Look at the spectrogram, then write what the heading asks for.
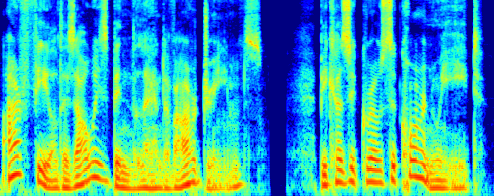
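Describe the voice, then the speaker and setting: A man's voice: fairly low pitch, huge pitch swings, normal speed, a little mellow, breathy edge, dry recording, clean studio sound, heavily acted. A man voicing a kind, homely hare who is welcoming and given to fond exclamations. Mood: dreamy.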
